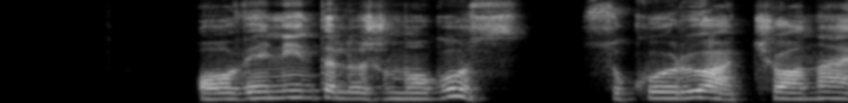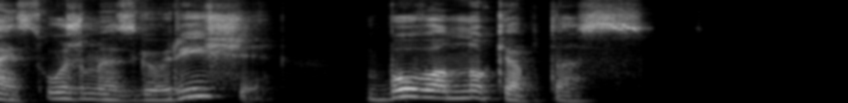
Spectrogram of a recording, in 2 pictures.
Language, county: Lithuanian, Klaipėda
